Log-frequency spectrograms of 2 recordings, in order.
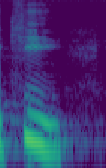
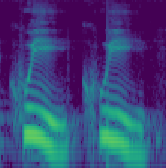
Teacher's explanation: that U I becomes that W sound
